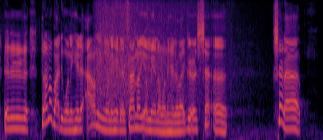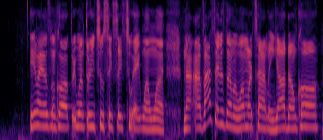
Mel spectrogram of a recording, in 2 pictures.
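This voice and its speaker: A woman's voice: on the low side, gravelly. A young woman hosting a casual call-in podcast, talking bluntly and playfully with plenty of profanity, straight to her listeners. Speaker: podcast host.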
